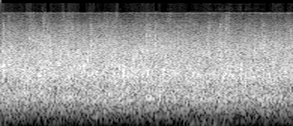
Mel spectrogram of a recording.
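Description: A congregation gives a Sunday church service a big round of steady applause as young members present a flower basket to an elder. The clapping is dense and continuous throughout, with no talking.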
